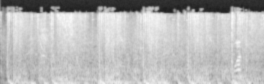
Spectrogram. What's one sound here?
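Shotgun blasts boom in quick succession.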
